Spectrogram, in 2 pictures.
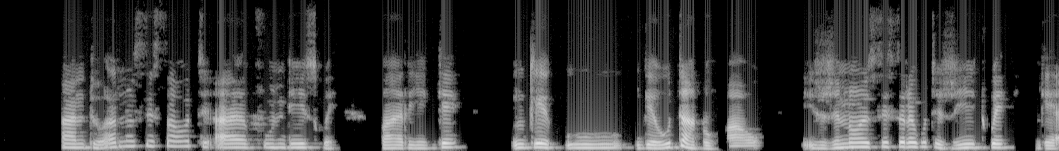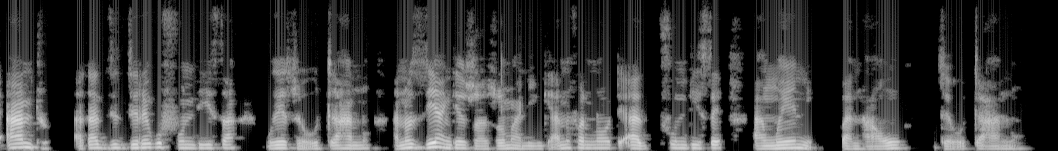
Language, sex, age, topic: Ndau, female, 36-49, health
